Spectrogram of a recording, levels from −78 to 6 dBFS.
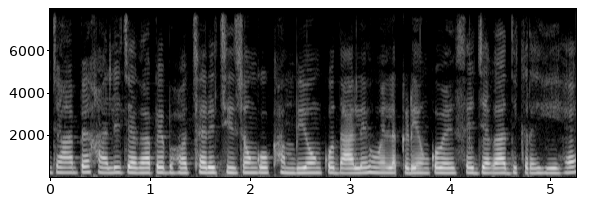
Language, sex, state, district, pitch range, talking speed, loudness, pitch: Hindi, female, Chhattisgarh, Bilaspur, 230-240 Hz, 230 wpm, -15 LUFS, 235 Hz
